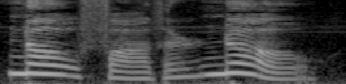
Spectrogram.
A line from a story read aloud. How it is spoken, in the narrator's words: She was not tearful and grieving, but frightened and awestruck, as she cried out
